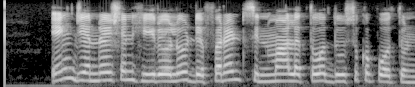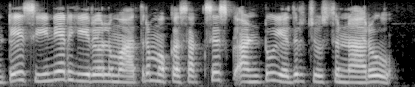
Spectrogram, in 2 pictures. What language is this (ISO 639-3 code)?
tel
